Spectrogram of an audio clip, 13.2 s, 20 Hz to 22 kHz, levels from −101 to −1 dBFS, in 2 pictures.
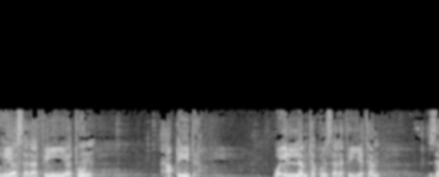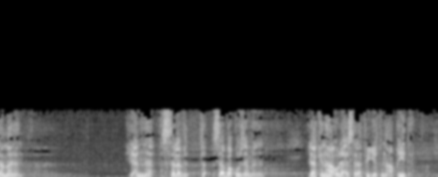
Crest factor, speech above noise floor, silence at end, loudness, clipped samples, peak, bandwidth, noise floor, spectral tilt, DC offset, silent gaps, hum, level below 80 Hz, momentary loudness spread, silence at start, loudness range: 18 dB; 36 dB; 0.35 s; -17 LUFS; under 0.1%; -2 dBFS; 8.8 kHz; -53 dBFS; -4 dB/octave; under 0.1%; none; none; -52 dBFS; 14 LU; 0 s; 5 LU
